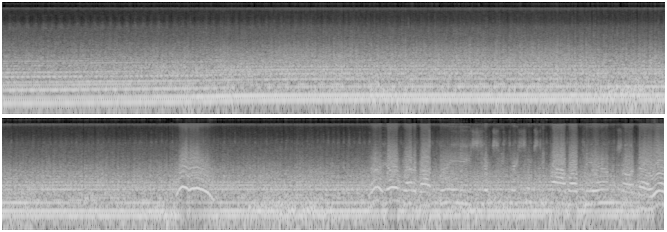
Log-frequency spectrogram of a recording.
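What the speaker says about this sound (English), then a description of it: "All right, so let that rotor spool up." Gyroplane engine droning steadily with strong low harmonic bands while the rotor spools up for takeoff, loud and close, with a pilot talking over it and brief bursts of wind noise near the end.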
